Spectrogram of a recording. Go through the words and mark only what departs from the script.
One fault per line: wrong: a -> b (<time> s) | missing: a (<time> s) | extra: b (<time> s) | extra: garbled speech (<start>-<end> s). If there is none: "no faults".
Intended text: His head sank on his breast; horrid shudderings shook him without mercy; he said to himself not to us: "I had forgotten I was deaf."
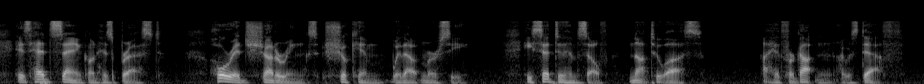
no faults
